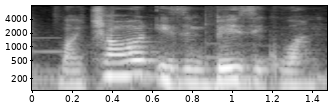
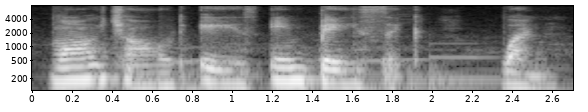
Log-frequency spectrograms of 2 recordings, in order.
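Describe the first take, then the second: First: The s in basic is not an s sound. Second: The s in basic is an s sound. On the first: The speaker calls it wrong. "You don't say" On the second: The speaker calls it right. "you say"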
